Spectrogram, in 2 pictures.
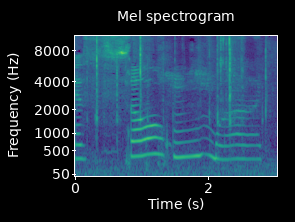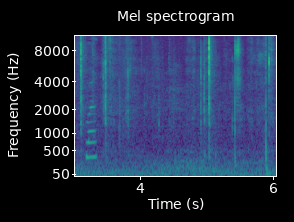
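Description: A young child singing a few held notes of a simple song, then a quieter stretch with faint scattered clicks.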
